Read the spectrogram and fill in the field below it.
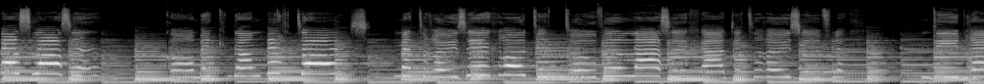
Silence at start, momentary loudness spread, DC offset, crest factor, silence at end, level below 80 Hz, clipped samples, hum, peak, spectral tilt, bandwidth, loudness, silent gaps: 0 s; 10 LU; under 0.1%; 12 dB; 0 s; -40 dBFS; under 0.1%; none; 0 dBFS; -5.5 dB/octave; 15 kHz; -13 LUFS; none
